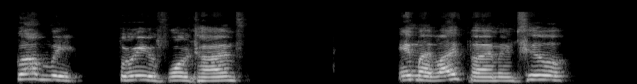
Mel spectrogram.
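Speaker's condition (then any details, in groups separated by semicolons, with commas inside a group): Cerebral palsy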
